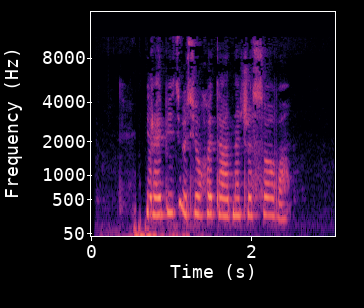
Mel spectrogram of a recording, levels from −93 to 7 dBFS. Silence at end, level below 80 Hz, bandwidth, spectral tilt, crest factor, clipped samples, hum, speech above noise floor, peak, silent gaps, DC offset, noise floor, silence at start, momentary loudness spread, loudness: 0.6 s; -52 dBFS; 11.5 kHz; -4 dB/octave; 16 dB; under 0.1%; none; 42 dB; -8 dBFS; none; under 0.1%; -65 dBFS; 0.45 s; 14 LU; -24 LUFS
